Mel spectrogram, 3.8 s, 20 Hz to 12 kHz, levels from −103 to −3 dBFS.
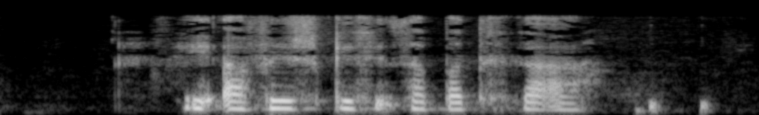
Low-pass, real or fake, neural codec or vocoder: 7.2 kHz; real; none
